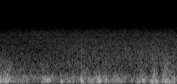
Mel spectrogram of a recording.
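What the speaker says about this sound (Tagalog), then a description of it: "napakalakas ng hangin saka ng alon" Strong wind buffets the microphone at sea, with a low rumbling roar and the wash of choppy waves underneath, steady and close throughout, with no talking.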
